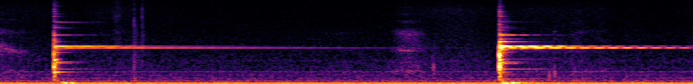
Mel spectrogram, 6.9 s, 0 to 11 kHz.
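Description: An empty, unfilled metal speaker stand is tapped twice, and each tap sets off a sustained bright metallic ring around 1.7 kHz that lingers long after the strike. This ringing is the main sonic reason for mass-loading or filling such stands.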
